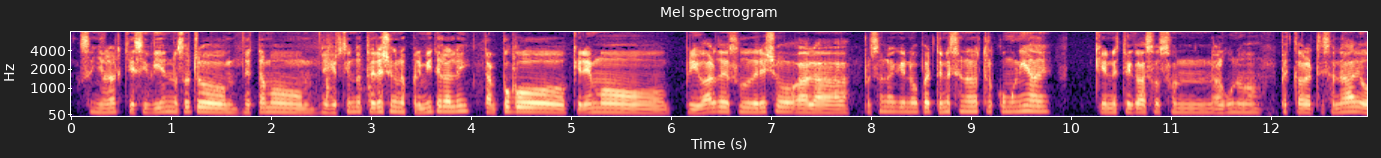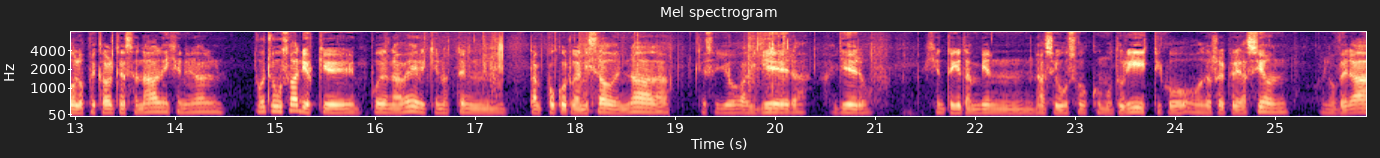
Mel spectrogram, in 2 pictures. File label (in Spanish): Cuña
